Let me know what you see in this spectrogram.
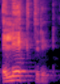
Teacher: elektrik, vurğu ikinci hecanın üzərinə düşür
